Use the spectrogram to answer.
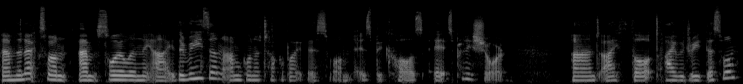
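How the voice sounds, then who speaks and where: A woman's voice: mid-range voice, brisk, fairly bright tone, a little hiss or hum. Earnest woman reviewing a book. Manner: earnest, with many ums and restarts. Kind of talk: casual book review, reading a story aloud.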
